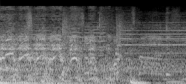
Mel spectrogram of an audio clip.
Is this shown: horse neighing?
yes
